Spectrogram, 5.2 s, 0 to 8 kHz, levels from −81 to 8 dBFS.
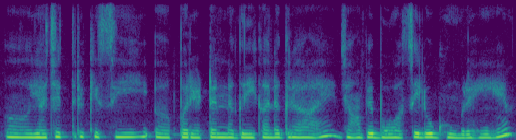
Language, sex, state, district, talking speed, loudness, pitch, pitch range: Hindi, female, Himachal Pradesh, Shimla, 200 wpm, -16 LUFS, 195 Hz, 190-215 Hz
